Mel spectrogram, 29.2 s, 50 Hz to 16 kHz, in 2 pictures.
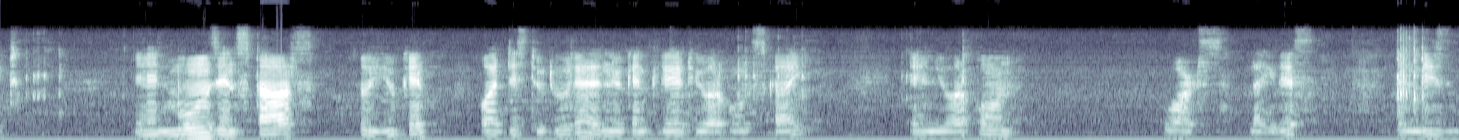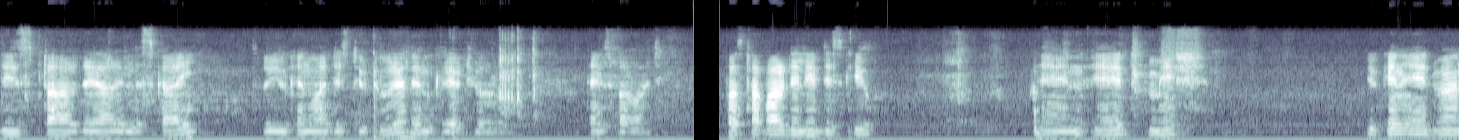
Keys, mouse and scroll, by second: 1.7 middle click, 7.7-8.7 scroll down 7, 9.4-10.1 scroll down 3, 10.1 middle click, 10.1-10.9 scroll down 1, 14.3-15.2 scroll up 7, 15.2-15.6 scroll down 2, 16.2 middle click, 18.8 shift+middle click, 19.9-20.5 scroll up 7, 21.8 click, 23.1 x, 25.5 click.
